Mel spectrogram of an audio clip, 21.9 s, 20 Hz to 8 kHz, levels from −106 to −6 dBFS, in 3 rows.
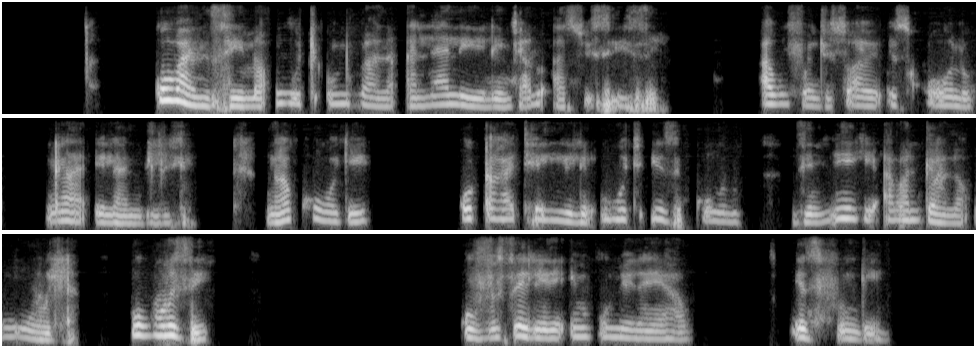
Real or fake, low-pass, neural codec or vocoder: fake; 7.2 kHz; codec, 24 kHz, 3 kbps, HILCodec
